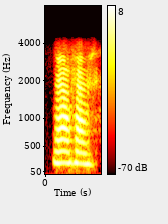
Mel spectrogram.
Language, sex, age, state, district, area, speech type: Sindhi, female, 45-60, Rajasthan, Ajmer, urban, conversation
